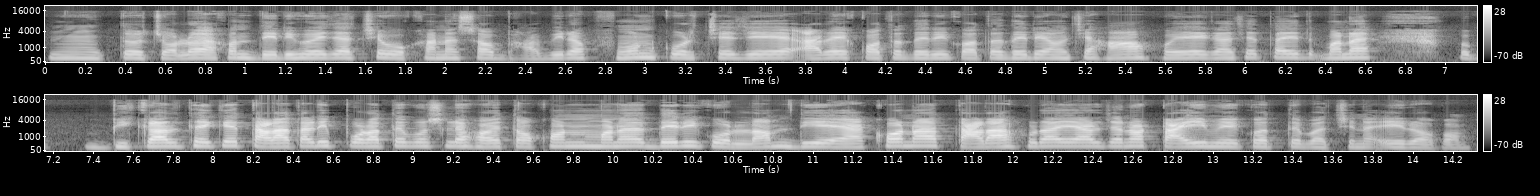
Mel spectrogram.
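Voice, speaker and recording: A woman's voice: a little high, steady tone, fast talker, fairly bright tone, clear, resonant tone. A young woman, chatting casually in a rambling way as she records a daily vlog. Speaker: vlogger.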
